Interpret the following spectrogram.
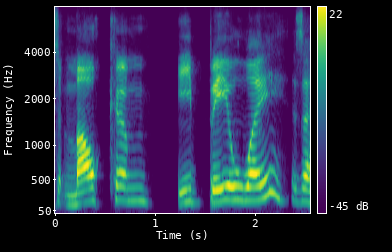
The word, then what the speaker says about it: Ebiowei: Malcolm Ebiowei, is that how you pronounce it? Ebiowei, yeah.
